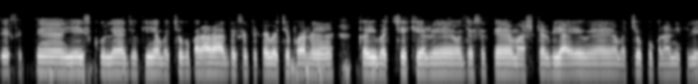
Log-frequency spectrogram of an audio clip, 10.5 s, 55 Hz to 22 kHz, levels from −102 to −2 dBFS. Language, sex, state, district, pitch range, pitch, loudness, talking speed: Hindi, male, Chhattisgarh, Raigarh, 125-130 Hz, 125 Hz, -22 LUFS, 235 wpm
